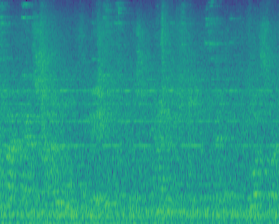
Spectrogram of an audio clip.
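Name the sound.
train passing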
